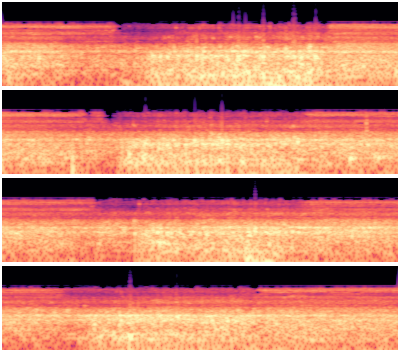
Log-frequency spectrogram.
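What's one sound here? Scuba breathing bubbles out in loud rushing bursts underwater.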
